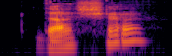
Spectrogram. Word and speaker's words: dacha: Dacha. – Not quite. – Dacha? – Ч, yes, the dacha. – Dacha. It's the word dacha. And you do spell it in Russian with the letter ch.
